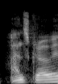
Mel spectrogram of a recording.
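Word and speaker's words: Hansgrohe: Am I pronouncing it correctly? – Hans Grohe is correct. Yes, I know there's quite a few ways for people to say the name, but Hans Grohe is good.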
